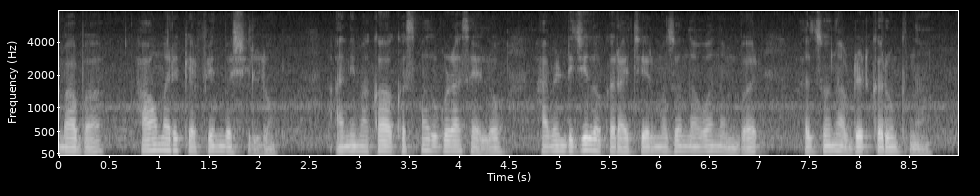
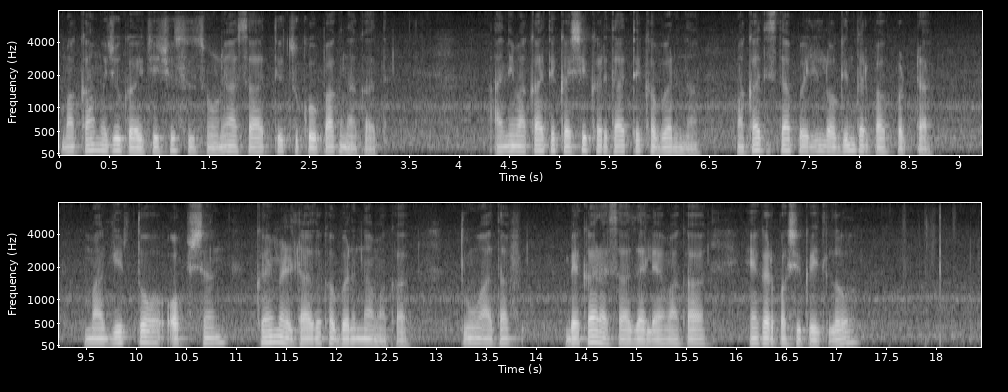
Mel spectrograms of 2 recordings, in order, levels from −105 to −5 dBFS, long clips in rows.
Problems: constant background noise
